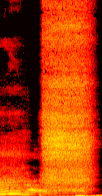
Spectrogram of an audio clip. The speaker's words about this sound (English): you need to stop making noise. Just breathing so loud.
